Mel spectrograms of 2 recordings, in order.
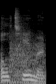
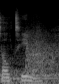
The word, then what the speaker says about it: Ultima: shotgun nope how do you pronounce ultima you pronounce it ultima just like that it's it's ultima um ultima altima was kind of more of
